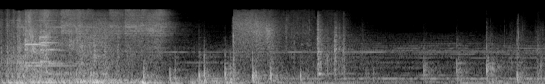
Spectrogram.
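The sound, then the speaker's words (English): Gunfire erupts as a soldier opens fire and gives chase: heavy, loud bursts at the start, then scattered sharp reports and thuds that gradually thin out. “Sarge opens fire and chases after it.”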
